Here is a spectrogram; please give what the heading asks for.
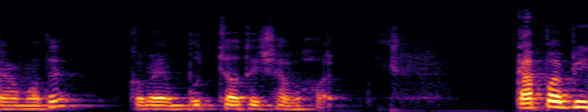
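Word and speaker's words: CAP: ওকে আমরা আজকে যে চ্যাপ্টারটা পড়বো এক্ষেত্রে আরেকটা জিনিস হচ্ছে গুরুত্বপূর্ণ আপনাদেরকে হচ্ছে দেখাই যে নরমভাবে কাপ্পাবি পাতেটা কি আসলে কাপ্পাবি এটা হচ্ছে একটা কোর্স কমে যেটাকে সংক্ষেপে বলা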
